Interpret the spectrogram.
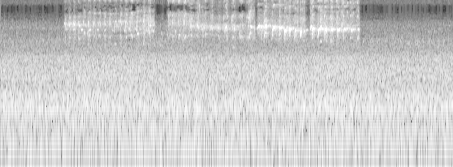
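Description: A small bird's rapid, high-pitched trill, starting about a second in and running for roughly four seconds, slightly falling in pitch near its end, over a steady background hiss.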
